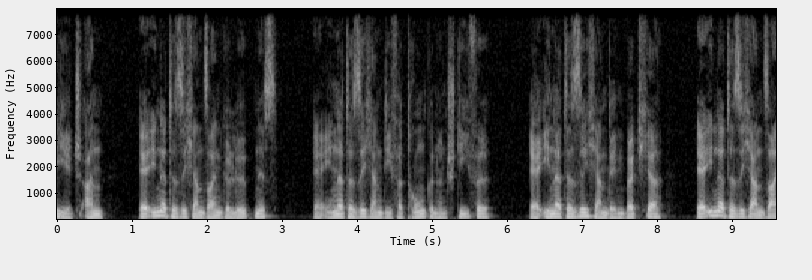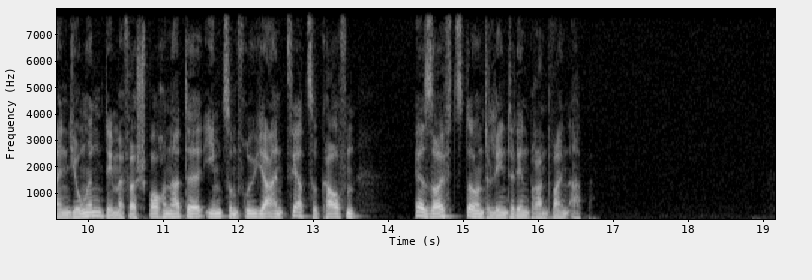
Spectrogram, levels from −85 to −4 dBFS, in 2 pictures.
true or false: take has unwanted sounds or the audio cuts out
false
